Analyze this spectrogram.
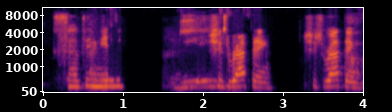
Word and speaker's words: Sevigny: Sevigny, Sevigny.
